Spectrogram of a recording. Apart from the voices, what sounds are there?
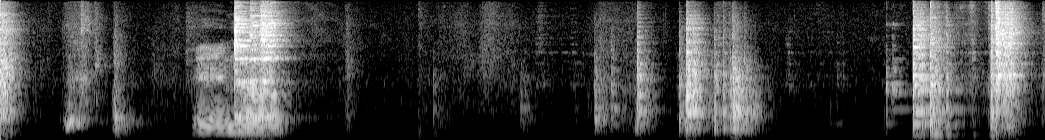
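covering a pot of banana rum mash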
